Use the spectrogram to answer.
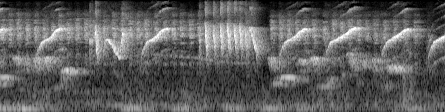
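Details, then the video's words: Drongo song used to provoke an opponent: bright upward-sweeping whistles roughly twice a second, mixed with short lower whistled notes and a rasping buzzy burst near the middle. "SRIGUNTING PANCING EMOSI LAWAN"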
